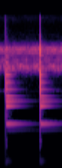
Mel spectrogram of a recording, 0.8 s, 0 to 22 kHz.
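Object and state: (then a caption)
Ringing gong stone. A historic sounding stone, locally called "kontu mondi," in Liangkobori village, Muna, is struck twice. Each strike gives a bright, gong-like metallic ring pitched around 1 kHz with strong upper overtones. Each ring decays quickly.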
